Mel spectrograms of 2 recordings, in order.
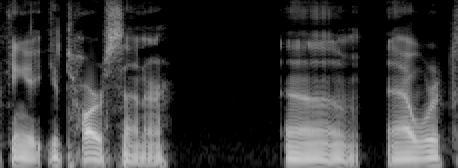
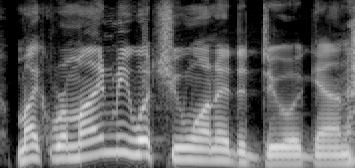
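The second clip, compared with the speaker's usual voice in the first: high, loud, mock-cheery phone voice; forgetful caller; 10 semitones higher, 5 dB louder than usual. Careers guy calls back a month later, cluelessly cheery. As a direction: exaggerate the clueless call-back, pitched right up.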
